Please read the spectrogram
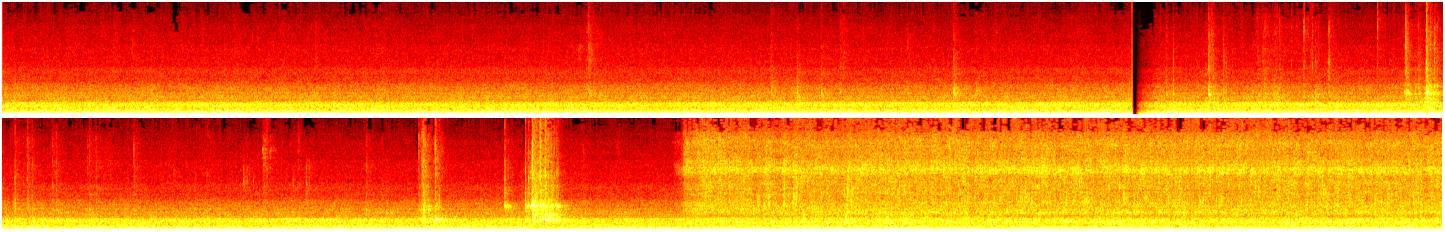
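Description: Steady engine and road noise of a moving vehicle, with a strong low hum. The sound drops out briefly about eleven seconds in, and from about twenty-one seconds it turns brighter with more hiss.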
